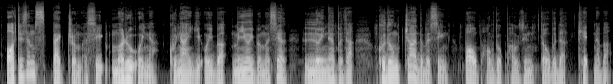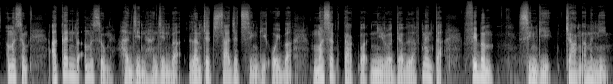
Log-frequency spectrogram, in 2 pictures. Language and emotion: Manipuri, neutral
